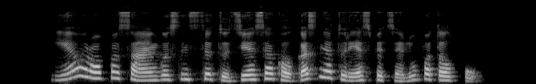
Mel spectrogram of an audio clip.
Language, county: Lithuanian, Klaipėda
